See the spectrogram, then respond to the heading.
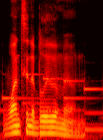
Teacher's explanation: and saying it naturally just put a little bit of stress on blue and moon. Those are the key words carrying the rarely meaning once in a blue moon.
